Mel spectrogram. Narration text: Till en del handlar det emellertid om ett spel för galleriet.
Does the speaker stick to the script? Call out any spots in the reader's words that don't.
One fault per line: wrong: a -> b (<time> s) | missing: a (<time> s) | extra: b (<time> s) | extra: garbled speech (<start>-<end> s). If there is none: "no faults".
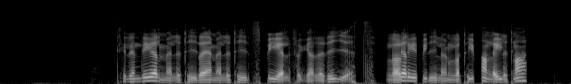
wrong: handlar -> emellertid (1.6 s)
missing: om (2.5 s)
extra: garbled speech (3.9-5.3 s)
